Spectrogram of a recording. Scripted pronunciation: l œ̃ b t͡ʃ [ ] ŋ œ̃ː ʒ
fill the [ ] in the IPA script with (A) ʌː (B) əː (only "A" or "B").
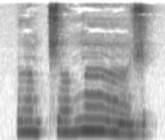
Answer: B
